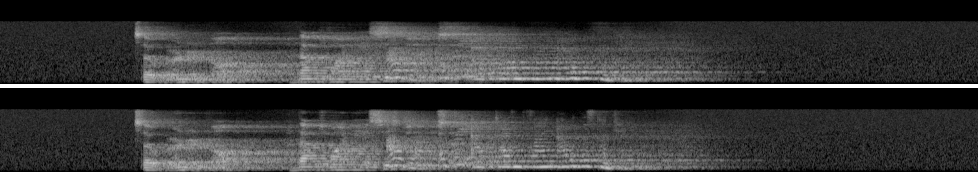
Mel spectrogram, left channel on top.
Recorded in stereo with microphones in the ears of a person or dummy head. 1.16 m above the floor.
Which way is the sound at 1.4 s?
5° right (ahead or behind).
